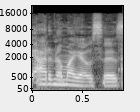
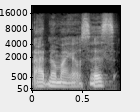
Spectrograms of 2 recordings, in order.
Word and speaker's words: adenomyosis: I say adenomyosis. – Adenomyosis. Okay. – Yes. Our IVF doctor, you know, pronounces it slightly different. – Okay. – But I pronounce it adenomyosis, but it's endometriosis of the muscle.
